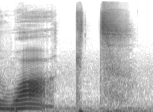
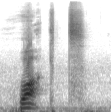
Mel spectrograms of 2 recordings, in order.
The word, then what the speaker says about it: walked: have to be careful this is walked walked walked it's one syllable it's not two syllable because it has little sound at the end walked towards which is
